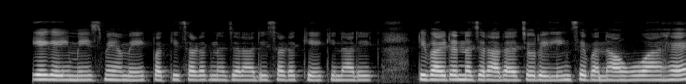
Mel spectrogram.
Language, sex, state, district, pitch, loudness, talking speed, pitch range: Hindi, female, Uttar Pradesh, Hamirpur, 205 Hz, -17 LUFS, 225 wpm, 200-210 Hz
